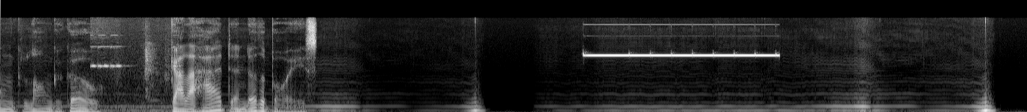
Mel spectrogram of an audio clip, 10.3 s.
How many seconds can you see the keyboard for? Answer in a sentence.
The keyboard can't be heard in this clip.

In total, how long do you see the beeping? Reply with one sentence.
You can hear the beeping for 3 seconds altogether.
